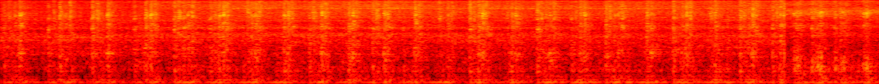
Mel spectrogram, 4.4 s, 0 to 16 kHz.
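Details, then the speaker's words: 1971 Plymouth Satellite 318 V8 with a newly fitted Thermoquad: holds a high, busy idle around 2,000 rpm instead of settling. The secondary air door, which is linked to the choke pull-off, is hanging up and causing the fast idle. "I'm setting the idle speed down, but I noticed that the secondary air door is hanging up, and that's causing it to idle fast."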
